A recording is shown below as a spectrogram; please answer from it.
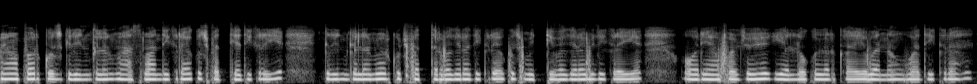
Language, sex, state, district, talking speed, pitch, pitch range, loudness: Hindi, female, Uttar Pradesh, Muzaffarnagar, 240 wpm, 235 Hz, 230-245 Hz, -15 LUFS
